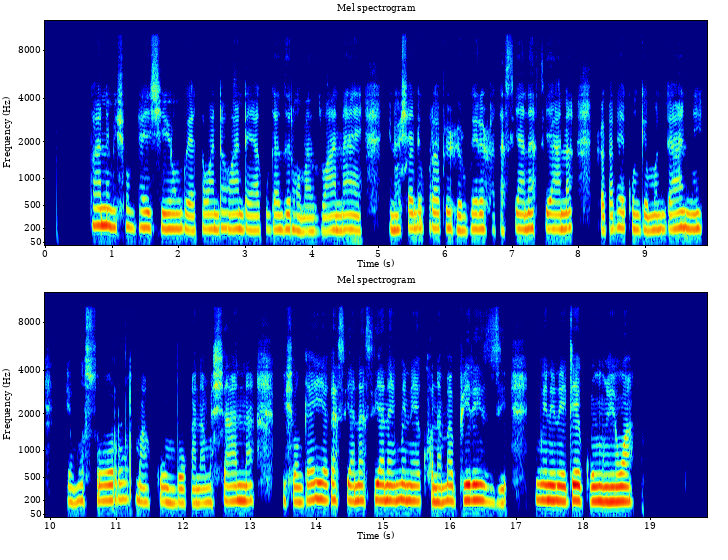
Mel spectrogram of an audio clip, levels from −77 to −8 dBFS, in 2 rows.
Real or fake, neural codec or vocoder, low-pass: fake; vocoder, 22.05 kHz, 80 mel bands, WaveNeXt; 9.9 kHz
